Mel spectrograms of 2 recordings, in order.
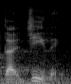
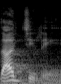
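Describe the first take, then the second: First: The stress is on the penultimate syllable. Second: The stress is on the first syllable. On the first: The speaker calls it wrong. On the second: The speaker calls it right. "the stress is on the first syllable"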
